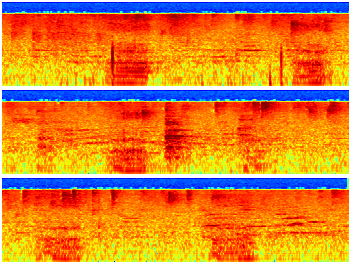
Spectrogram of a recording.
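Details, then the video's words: Tutuca, a female poodle, snoring loudly while napping after a meal. Throaty, buzzy rasps with stacked tones rise and fall with her breathing, about every two seconds, with some faint background noise. "POODLE TUTUCA RONCANDO"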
